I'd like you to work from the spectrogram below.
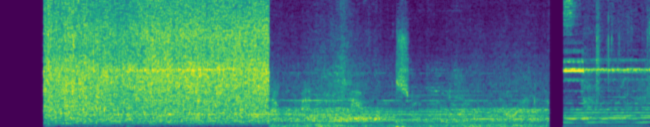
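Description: A rushing waterfall in the video game West of Dead, a steady broadband roar that runs on continuously, shifts in tone midway, and cuts off briefly before resuming.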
